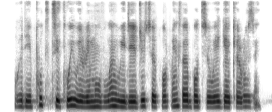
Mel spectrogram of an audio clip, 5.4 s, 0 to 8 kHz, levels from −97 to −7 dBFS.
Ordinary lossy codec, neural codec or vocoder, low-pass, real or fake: none; codec, 16 kHz, 2 kbps, X-Codec, WavLM features, trained on Multilingual LibriSpeech; none; fake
